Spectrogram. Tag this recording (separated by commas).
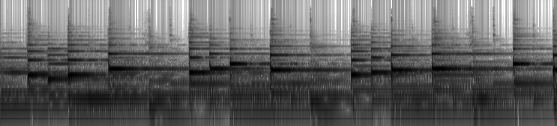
Music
